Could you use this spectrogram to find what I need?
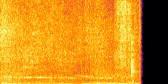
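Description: A flamethrower roars and hisses.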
